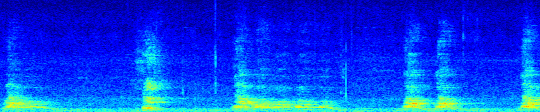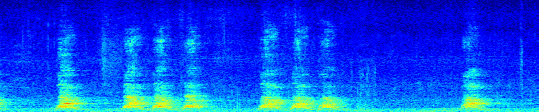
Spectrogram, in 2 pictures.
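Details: German Shepherd, described as scared, playing a find-it sniffing game at a kennel in Liberty County, Georgia, barks about a dozen times: sharp, harsh barks, single or in quick pairs and triplets, with short pauses between bursts.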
